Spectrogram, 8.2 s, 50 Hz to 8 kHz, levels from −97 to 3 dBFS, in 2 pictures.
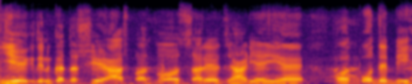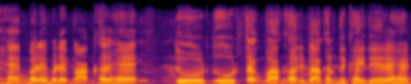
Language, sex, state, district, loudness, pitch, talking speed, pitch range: Hindi, male, Rajasthan, Bikaner, -16 LUFS, 185 Hz, 210 wpm, 170-195 Hz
